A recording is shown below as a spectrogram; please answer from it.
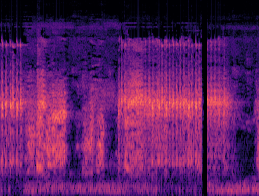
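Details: A toad's dense, pulsed trilling runs almost without a break, with only brief dips in the rattling buzz.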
